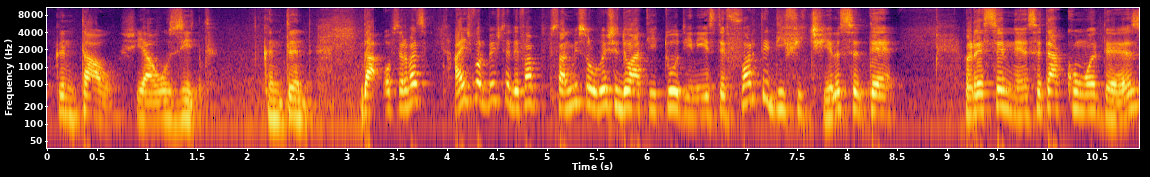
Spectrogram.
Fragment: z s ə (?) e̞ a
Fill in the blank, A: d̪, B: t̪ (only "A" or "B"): B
